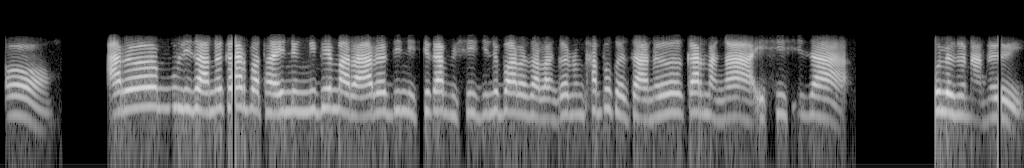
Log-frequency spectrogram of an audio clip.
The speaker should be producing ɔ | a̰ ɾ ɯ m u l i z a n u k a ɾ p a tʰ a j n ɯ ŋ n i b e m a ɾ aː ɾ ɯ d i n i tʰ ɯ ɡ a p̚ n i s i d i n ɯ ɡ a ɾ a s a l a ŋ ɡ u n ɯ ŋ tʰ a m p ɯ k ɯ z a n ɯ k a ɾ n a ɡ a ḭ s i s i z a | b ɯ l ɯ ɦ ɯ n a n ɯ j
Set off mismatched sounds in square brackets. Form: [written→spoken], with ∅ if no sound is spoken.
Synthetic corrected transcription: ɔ | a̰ ɾ ɯ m u l i z a n [u→ɯ] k a ɾ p a tʰ a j n ɯ ŋ n i b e m a ɾ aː ɾ ɯ d i n i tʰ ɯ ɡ a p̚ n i s i d i n ɯ [ɡ→b] a ɾ a [s→z] a l a ŋ ɡ [u→ɯ] n ɯ ŋ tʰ a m p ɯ k ɯ z a n ɯ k a ɾ n a [ɡ→ŋ] a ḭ s i s i z a | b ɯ l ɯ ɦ ɯ n a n ɯ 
